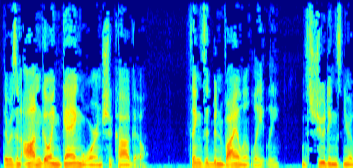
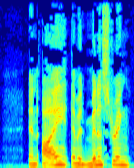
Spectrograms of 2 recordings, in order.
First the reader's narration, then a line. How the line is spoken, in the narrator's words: Venkatesh sputtered, sticking to his survey script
